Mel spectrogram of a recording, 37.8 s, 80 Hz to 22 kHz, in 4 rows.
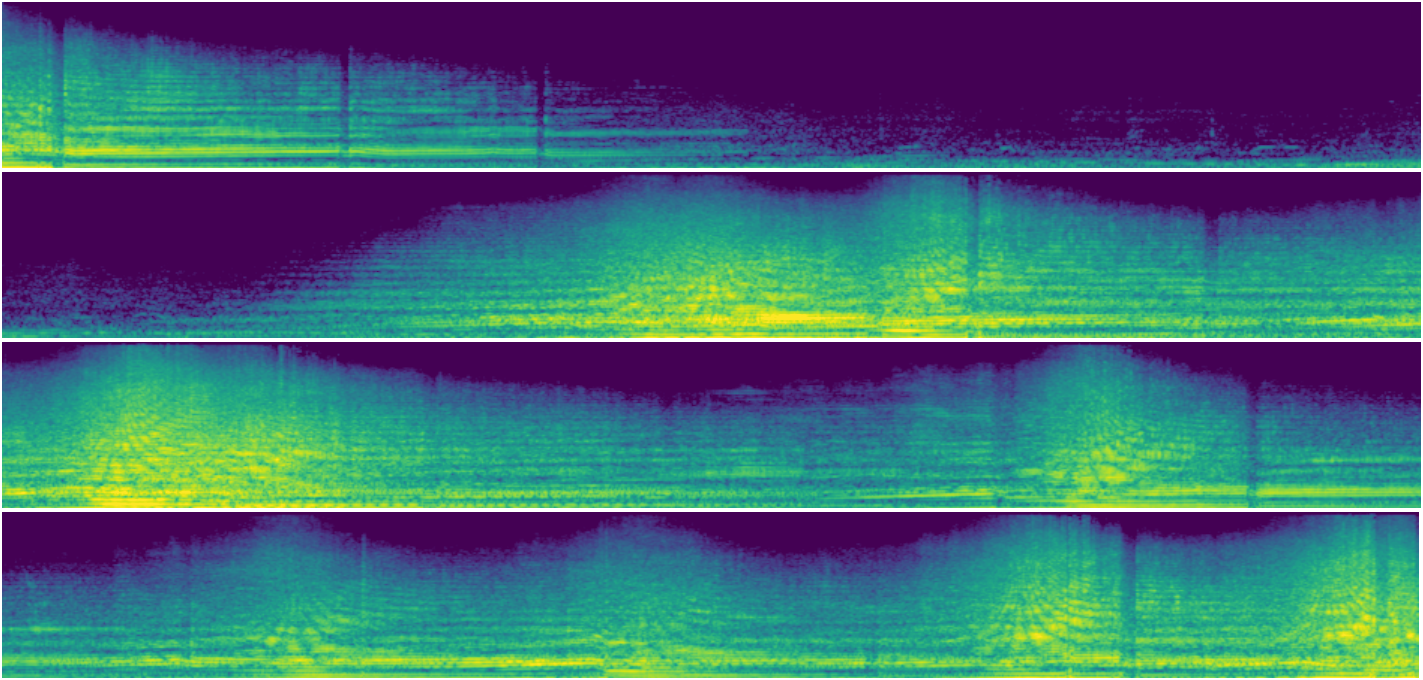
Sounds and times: road racing 0.0 - 37.8

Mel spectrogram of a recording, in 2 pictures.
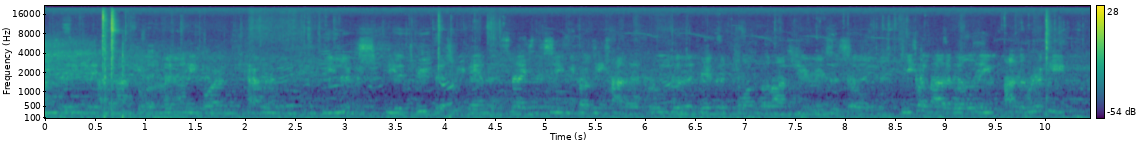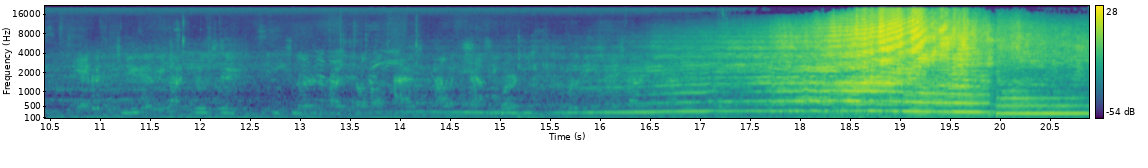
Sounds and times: moto two free practice three 9.9 - 20.8

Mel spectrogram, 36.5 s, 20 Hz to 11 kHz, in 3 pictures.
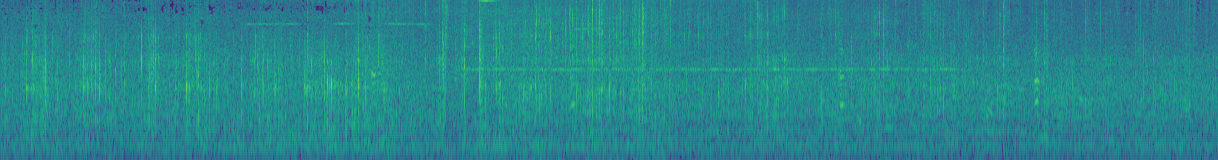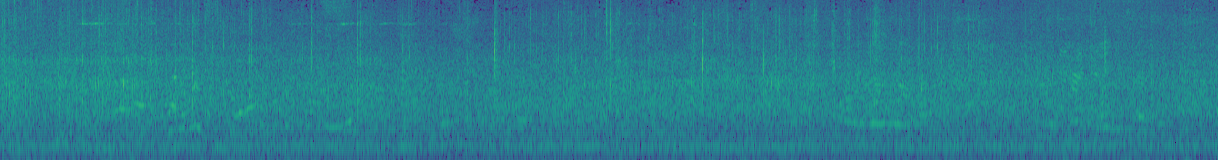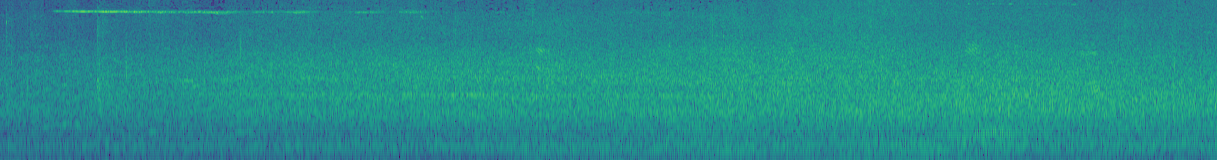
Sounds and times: suitcase traveller 0.0 - 14.8
vehicles passing 0.0 - 36.5
emergency vehicle distant siren 2.5 - 10.8
groups chatting 4.7 - 19.1

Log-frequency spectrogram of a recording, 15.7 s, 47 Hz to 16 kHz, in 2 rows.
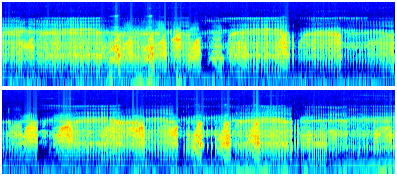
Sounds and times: frogs chorus 0.0 - 15.7

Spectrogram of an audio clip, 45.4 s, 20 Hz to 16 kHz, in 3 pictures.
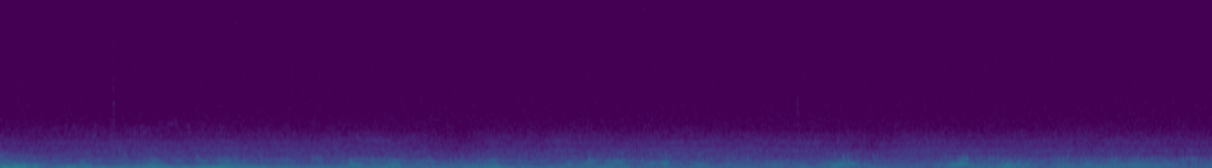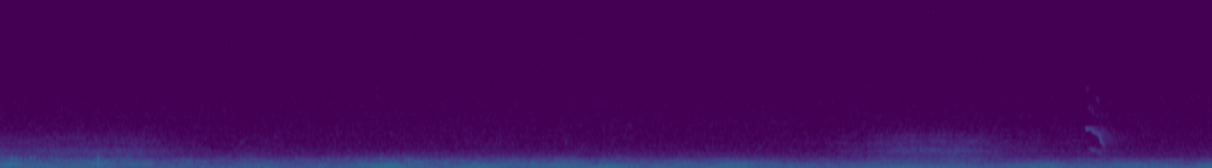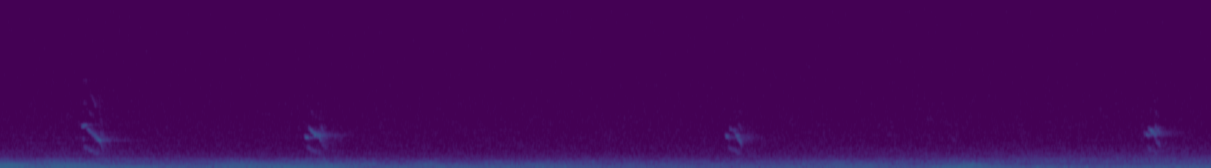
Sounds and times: automobiles 0.0 - 37.5
Planes 0.0 - 45.4
Birds 28.7 - 29.2
Birds 31.2 - 32.0
Birds 34.0 - 35.1
Birds 39.3 - 39.8
Birds 44.6 - 45.2

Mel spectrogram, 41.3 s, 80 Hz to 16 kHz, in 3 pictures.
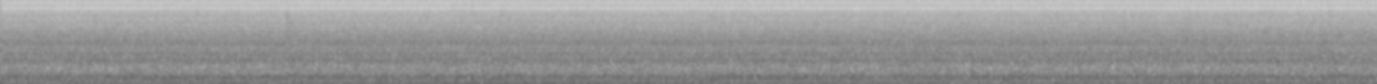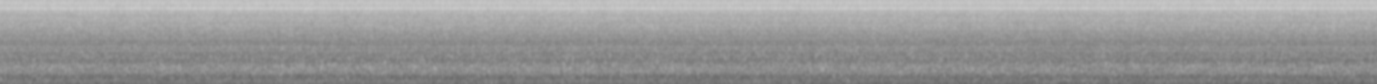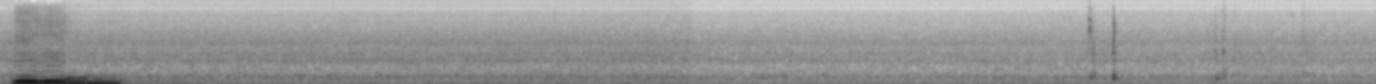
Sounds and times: Blakiston's fish owl 27.7 - 28.9

